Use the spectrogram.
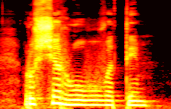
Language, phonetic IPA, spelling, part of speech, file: Ukrainian, [rɔʒt͡ʃɐˈrɔwʊʋɐte], розчаровувати, verb, Uk-розчаровувати.ogg
- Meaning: 1. to disappoint 2. to disillusion 3. to disenchant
